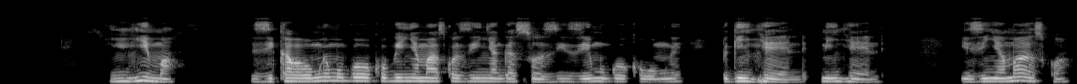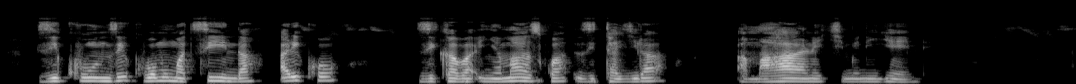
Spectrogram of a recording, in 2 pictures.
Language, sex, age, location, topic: Kinyarwanda, male, 18-24, Musanze, agriculture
